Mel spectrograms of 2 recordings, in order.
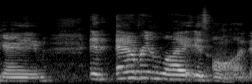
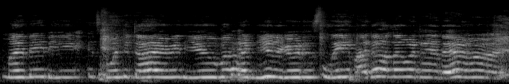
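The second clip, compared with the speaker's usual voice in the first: much higher, frantic and half-laughing; panicked; 9 semitones higher, 4 dB louder than usual. Retold or imitated. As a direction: act out new-mom panic. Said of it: "And I'm like".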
